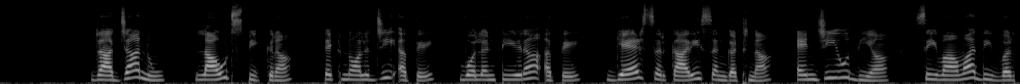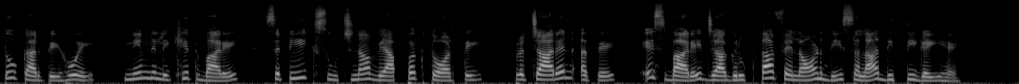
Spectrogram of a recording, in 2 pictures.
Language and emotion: Punjabi, neutral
